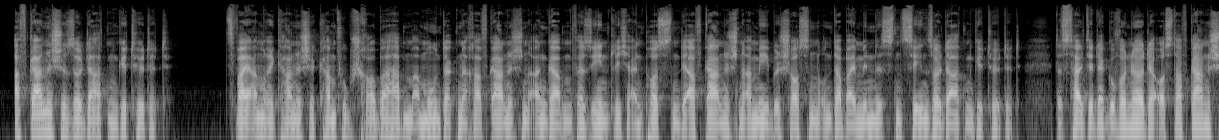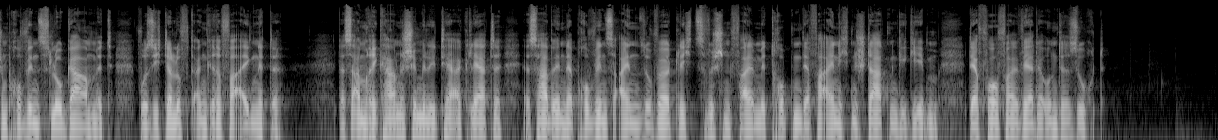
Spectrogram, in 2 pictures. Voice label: Nachrichten; Meldung

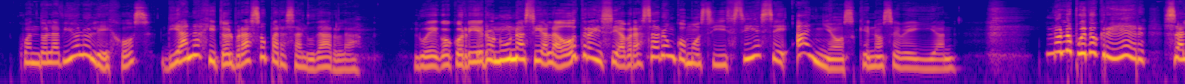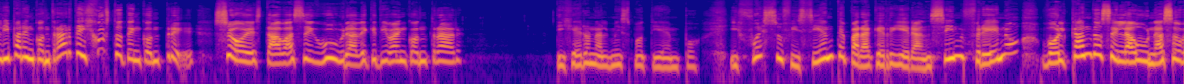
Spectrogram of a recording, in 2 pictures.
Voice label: Hoerbuch; Lateinamerikanisch (neutral)

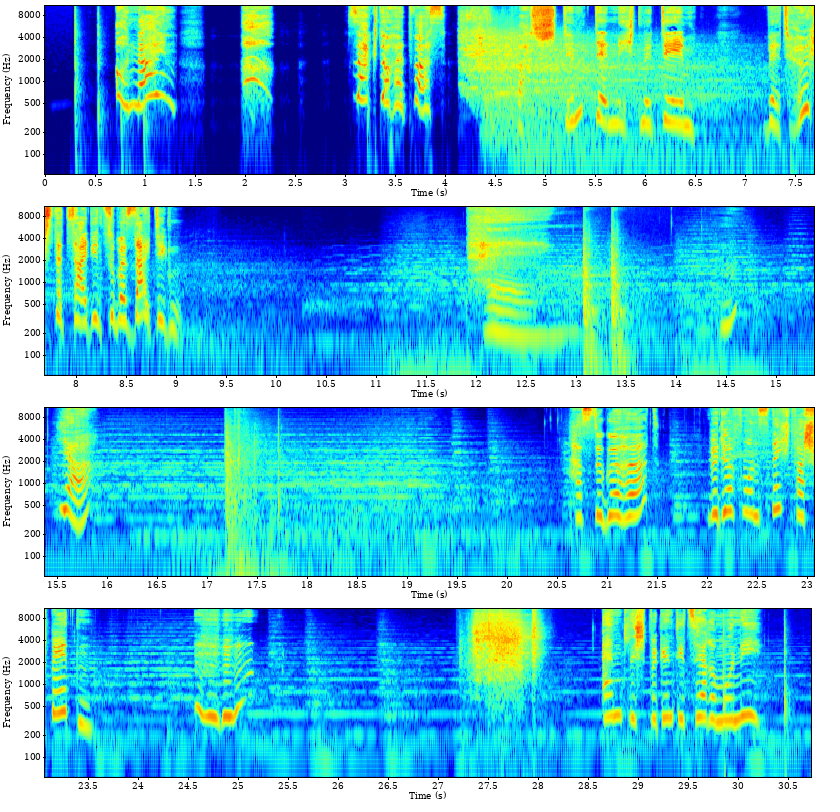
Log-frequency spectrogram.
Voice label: Anime

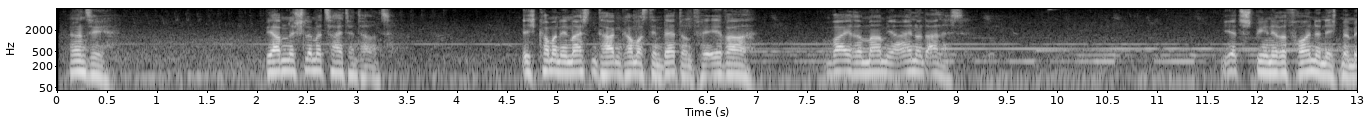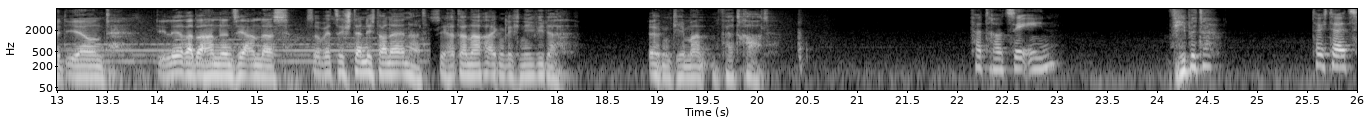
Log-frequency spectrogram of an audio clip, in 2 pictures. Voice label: Synchron Vater Opfer ruhig warm intim traurig verzweifelt; Frequency

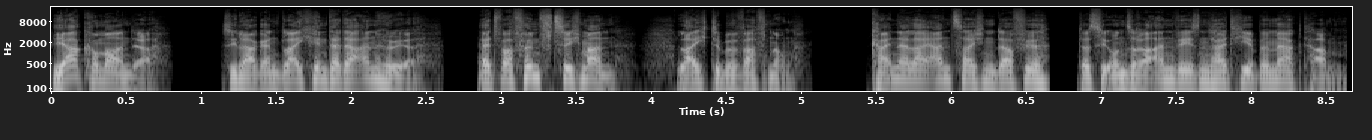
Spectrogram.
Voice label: DE Soldat gehorsam

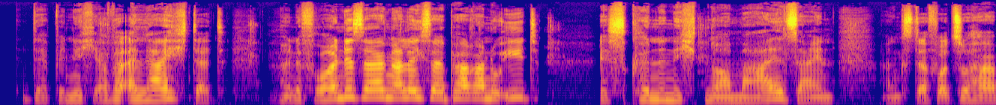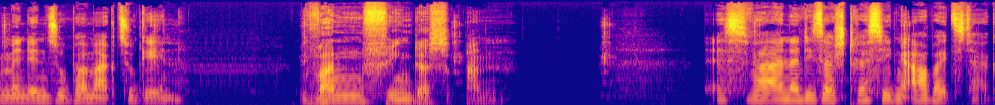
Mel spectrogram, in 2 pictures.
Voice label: Hoerspiel; Panik im Supermarkt

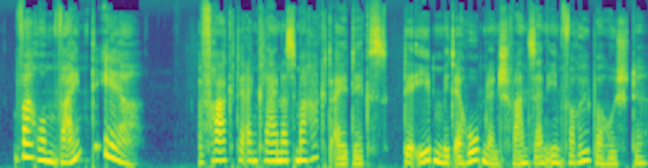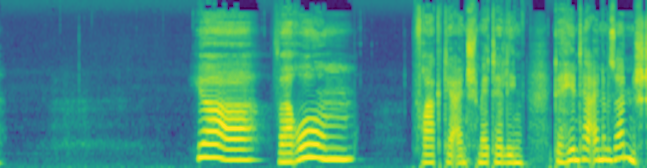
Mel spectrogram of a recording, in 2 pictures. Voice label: Sprachdemo Nachtigall und Rose; Oscar Wilde

